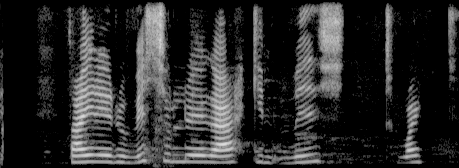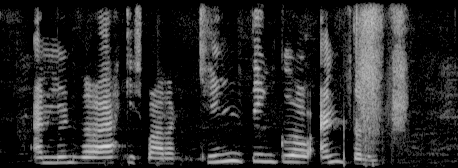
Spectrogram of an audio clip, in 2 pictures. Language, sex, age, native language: Icelandic, female, 60-69, Icelandic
